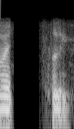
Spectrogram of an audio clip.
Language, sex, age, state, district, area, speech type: Manipuri, male, 18-30, Manipur, Kangpokpi, urban, conversation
